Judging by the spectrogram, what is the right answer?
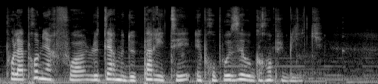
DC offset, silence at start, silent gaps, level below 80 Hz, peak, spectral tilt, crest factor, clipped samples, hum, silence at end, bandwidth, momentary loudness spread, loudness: under 0.1%; 0 s; none; -40 dBFS; 0 dBFS; -6.5 dB/octave; 16 dB; under 0.1%; none; 0 s; 16 kHz; 18 LU; -16 LUFS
